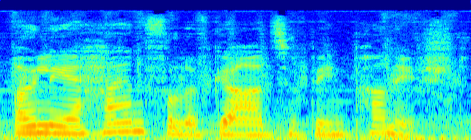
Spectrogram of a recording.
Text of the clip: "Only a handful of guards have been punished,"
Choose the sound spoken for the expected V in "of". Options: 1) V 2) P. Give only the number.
1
